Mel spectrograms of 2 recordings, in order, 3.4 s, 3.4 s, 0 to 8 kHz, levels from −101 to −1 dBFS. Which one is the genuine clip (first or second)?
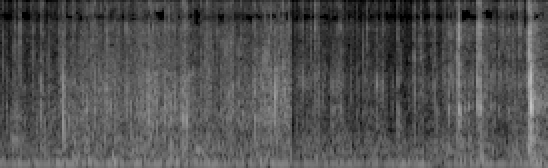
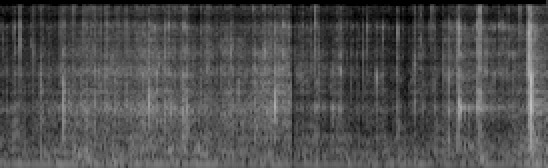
first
